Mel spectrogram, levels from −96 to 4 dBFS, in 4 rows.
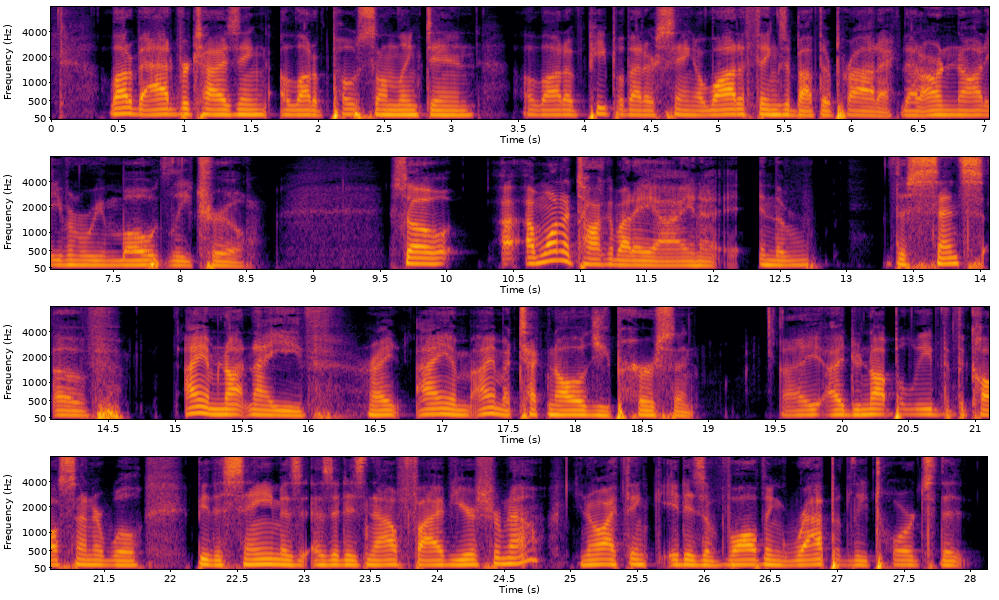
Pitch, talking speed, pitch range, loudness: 125 Hz, 190 wpm, 120-135 Hz, -20 LUFS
